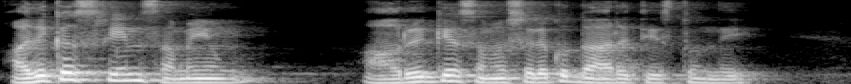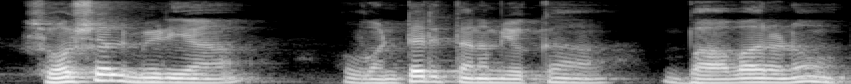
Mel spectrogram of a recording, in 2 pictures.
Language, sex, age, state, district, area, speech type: Telugu, male, 45-60, Andhra Pradesh, Eluru, rural, spontaneous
